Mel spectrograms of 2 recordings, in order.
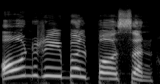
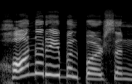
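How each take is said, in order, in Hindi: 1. यह स्वर ध्वनि से शुरू होता है। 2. यह h ध्वनि से शुरू होता है। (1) "एच साइलेंट है" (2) "नहीं होता है उच्चारण में"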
